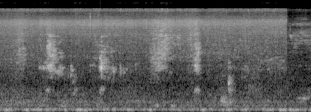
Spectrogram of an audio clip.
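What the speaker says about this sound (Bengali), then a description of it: "এবার আমি নেড়ে চেড়ে নেব।" Boiled chickpeas being stirred in fried spice paste in a pan, a soft continuous sizzle with a few scraping stirs, moderately close, with no talk over it.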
